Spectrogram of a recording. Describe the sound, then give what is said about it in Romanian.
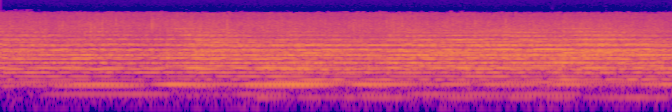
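Church bells of St. Peter's Basilica ring continuously in a dense, overlapping peal, their sustained tones blending into a steady wash of sound at fairly even loudness, with no voices present. “De pe treptele Bazilicii San Pietro, în sunetul clopotelor și al sirenelor de salvare, Papa a binecuvântat cu Sfânta Euharistie orașul și lumea”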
